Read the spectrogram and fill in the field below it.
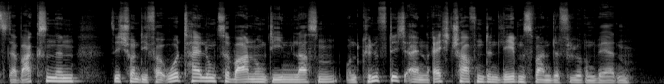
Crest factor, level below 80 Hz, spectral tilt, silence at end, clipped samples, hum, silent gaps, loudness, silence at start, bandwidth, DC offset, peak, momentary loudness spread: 18 dB; -56 dBFS; -5 dB/octave; 0.35 s; under 0.1%; none; none; -21 LUFS; 0 s; over 20 kHz; under 0.1%; -4 dBFS; 7 LU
